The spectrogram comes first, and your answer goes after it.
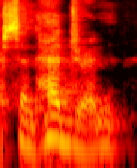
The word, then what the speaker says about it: Sanhedrin: more moving on before the Sanhedrin um or Sanhedrin as it's usually pronounced uh on among Scholars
